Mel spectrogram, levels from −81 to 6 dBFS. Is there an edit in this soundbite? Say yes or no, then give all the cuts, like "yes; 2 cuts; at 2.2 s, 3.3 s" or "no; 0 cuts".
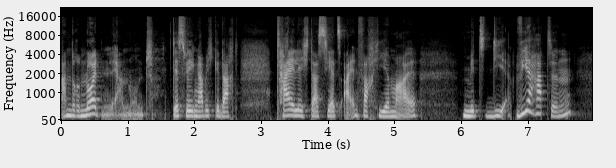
yes; 1 cut; at 6.8 s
